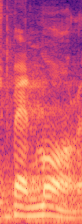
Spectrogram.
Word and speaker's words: Ben More: Well, of course, in English, Ben Mor is a perfectly good pronunciation.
